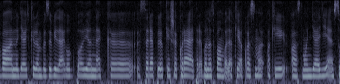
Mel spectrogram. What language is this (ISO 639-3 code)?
hun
